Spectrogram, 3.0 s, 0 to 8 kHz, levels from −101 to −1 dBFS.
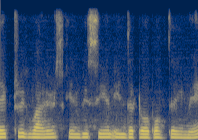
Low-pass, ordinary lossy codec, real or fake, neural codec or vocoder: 7.2 kHz; none; fake; vocoder, 22.05 kHz, 80 mel bands, HiFi-GAN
